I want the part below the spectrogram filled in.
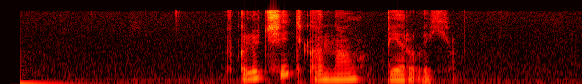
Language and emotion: Russian, neutral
